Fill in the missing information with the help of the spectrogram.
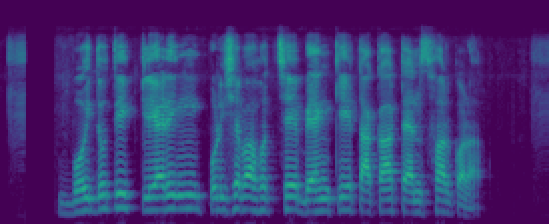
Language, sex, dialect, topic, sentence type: Bengali, male, Northern/Varendri, banking, statement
